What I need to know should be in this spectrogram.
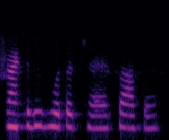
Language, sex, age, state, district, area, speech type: Urdu, female, 18-30, Uttar Pradesh, Gautam Buddha Nagar, rural, conversation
